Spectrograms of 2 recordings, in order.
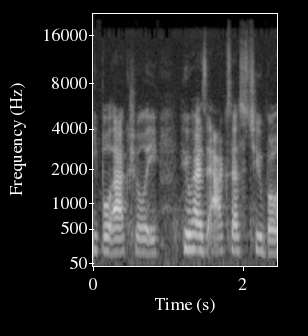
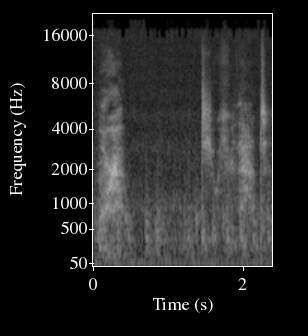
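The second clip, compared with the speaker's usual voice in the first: hushed imitated whisper; imitating a friend whispering in the dark; 12 dB quieter, much faster than usual. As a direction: whisper it like a secret on a dark bus. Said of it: "she turns to me and goes".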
